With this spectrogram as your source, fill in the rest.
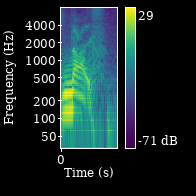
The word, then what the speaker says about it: knife: pronounce it cut not Jeffy the K is silent you won't you I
